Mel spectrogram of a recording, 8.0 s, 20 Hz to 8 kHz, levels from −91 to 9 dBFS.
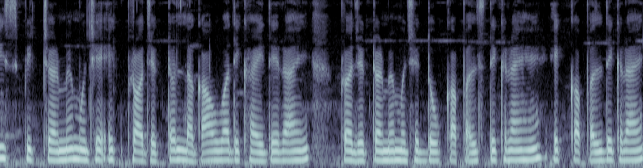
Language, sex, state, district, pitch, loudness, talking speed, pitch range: Hindi, female, Uttar Pradesh, Budaun, 165 Hz, -14 LUFS, 185 wpm, 160-175 Hz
